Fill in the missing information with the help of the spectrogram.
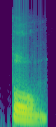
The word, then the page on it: pome: Indian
